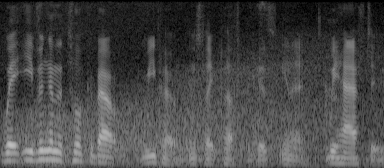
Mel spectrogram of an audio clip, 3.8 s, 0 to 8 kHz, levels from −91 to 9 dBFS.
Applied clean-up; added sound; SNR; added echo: none; Waves, surf; 12 dB; none.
